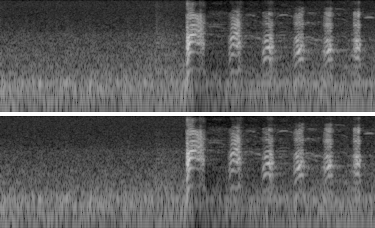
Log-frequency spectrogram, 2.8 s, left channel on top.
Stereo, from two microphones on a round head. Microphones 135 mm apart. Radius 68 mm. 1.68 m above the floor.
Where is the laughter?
5° right (ahead or behind); by 2.8 s 5° left (ahead or behind).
